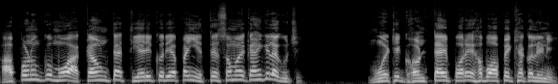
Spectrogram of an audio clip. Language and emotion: Odia, angry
